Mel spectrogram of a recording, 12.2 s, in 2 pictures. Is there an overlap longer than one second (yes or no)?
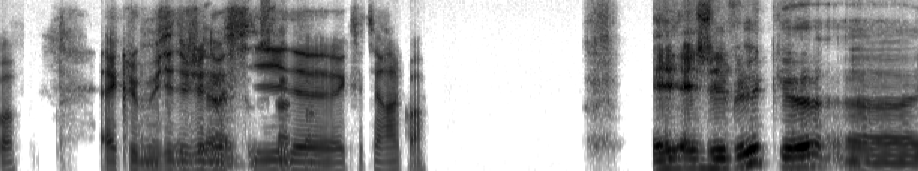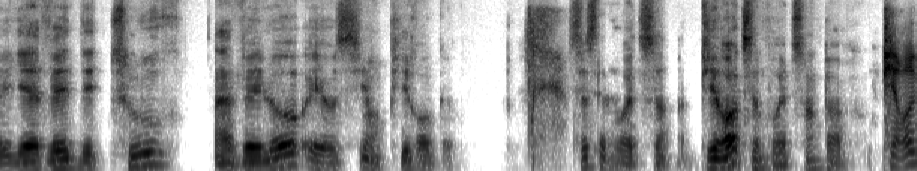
yes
